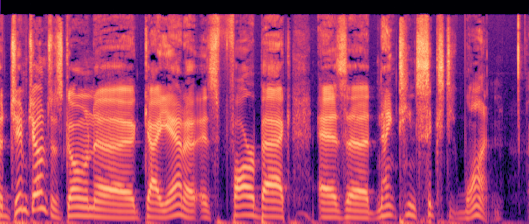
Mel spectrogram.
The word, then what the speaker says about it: Guyana: It's actually pronounced Guyana, Guyana.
